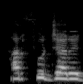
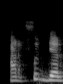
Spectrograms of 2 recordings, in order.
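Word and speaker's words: حرف جر: হারফু জারের জন্য হয়েছে। হারফুজ জার বলবো না, আমরা হারফ জারের জন্য। হারফুজ জার ব্যাখ্যা বুঝিয়ে বলেছিলাম, শব্দটা উচ্চারণ করবো হারফ জার।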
